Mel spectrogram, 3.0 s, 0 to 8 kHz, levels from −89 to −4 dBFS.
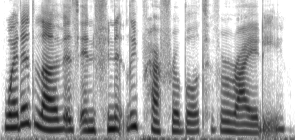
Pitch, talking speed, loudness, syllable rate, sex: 230 Hz, 140 wpm, -18 LUFS, 5.9 syllables/s, female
